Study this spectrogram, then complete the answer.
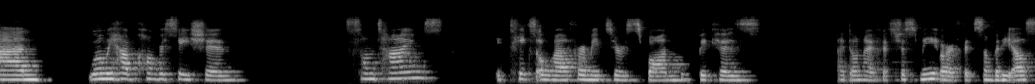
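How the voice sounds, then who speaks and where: A woman with a Filipino accent talks at a fairly high pitch and moderate pace. Her voice is somewhat breathy, with fairly even intonation. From Philippines. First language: Tagalog. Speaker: office worker. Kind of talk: casual chat.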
